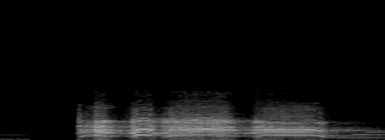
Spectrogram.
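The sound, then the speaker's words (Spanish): A fighting cock crows once, a loud, strained cock-a-doodle-doo lasting a little over a second and broken into a few segments, with quiet before and after. “Nunca había visto tan de cerca a un gallo de pelea.”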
